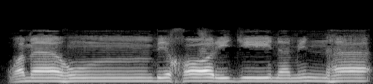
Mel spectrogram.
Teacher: ميم ساكنة جاء بعدها الباء، الحكم التجويدي إخفاء شفوي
